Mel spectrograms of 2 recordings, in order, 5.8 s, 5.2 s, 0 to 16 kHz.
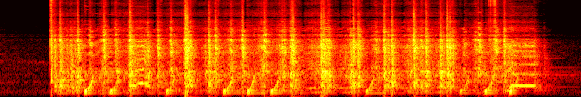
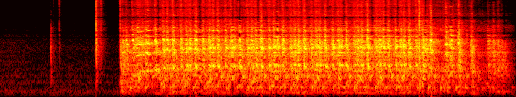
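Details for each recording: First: Honda CB350 turned over for the first time after a rebuild, during a compression test (120–140 psi). Harsh, uneven screeching and chattering over the cranking starter, about three bursts a second: the starter clutch slips from weak springs. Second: Honda CB350 after engine rebuild, battery wired direct to starter motor: smooth even whirr for about four seconds, earlier screech gone; starter clutch fixed by replacing wrong roller springs.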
